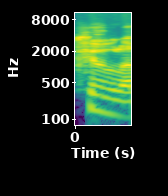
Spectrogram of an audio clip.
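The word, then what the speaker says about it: Caol: live in fort william place called cool a little village in fort william cool c-a-o-l c-a-o-l it's spelt not c-o-o-l okay c-a-o-l so then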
